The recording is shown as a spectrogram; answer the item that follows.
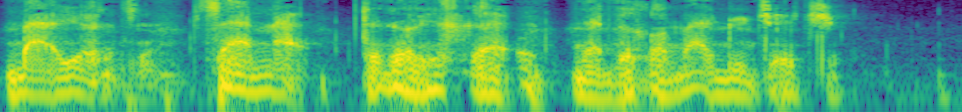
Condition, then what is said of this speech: Laryngectomy. A ona wtedy, kiedy nie je i nie pije, to mówi przełykiem i nawet śpiewa też, próbuje śpiewać.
